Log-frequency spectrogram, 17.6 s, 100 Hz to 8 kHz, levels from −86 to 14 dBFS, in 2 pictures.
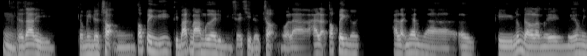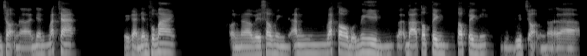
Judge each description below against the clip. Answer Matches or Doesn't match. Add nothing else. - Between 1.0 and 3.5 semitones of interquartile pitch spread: Matches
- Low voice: Matches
